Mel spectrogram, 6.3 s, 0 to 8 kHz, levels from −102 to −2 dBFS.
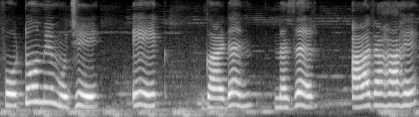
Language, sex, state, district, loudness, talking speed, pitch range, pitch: Hindi, female, Rajasthan, Jaipur, -13 LUFS, 85 wpm, 265-310 Hz, 295 Hz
